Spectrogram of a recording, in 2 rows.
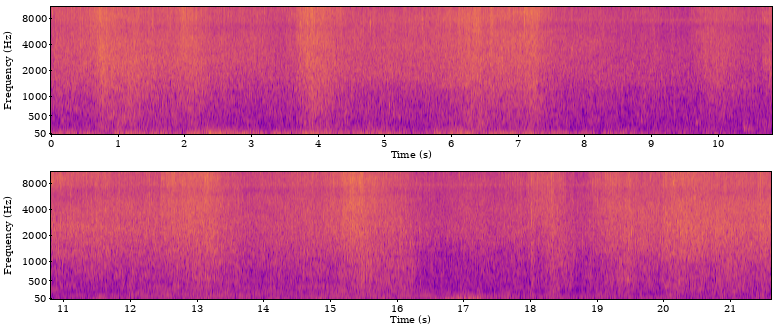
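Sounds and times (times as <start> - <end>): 
surf waves breaking at Harvey's Beach: 0.0 - 21.6
low wavering motor hum: 8.1 - 21.6.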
